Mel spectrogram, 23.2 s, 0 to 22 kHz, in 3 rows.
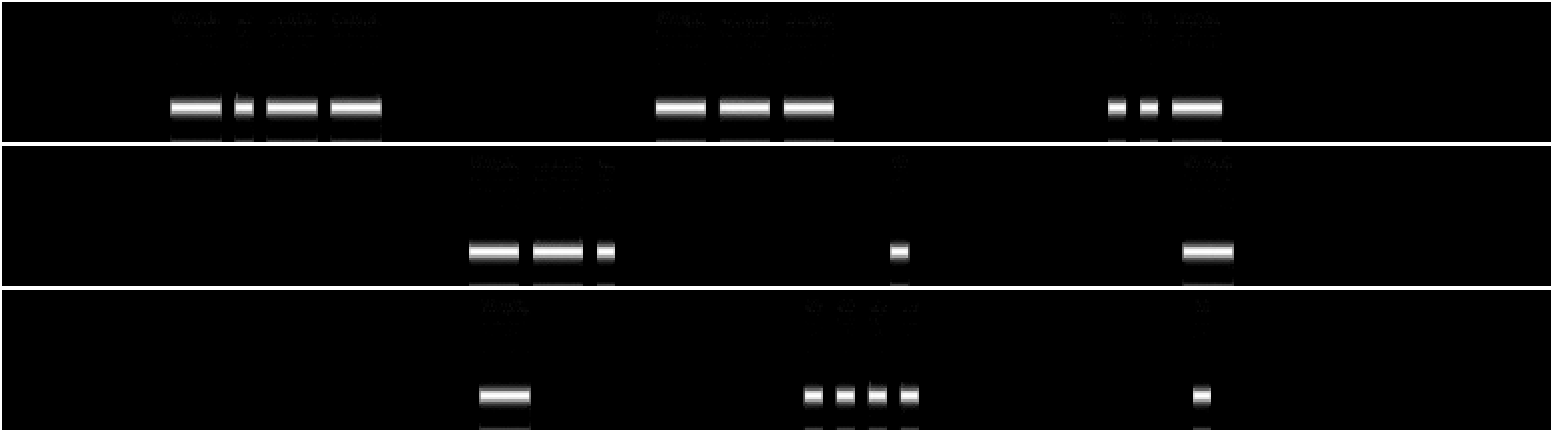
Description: Morse code, heard as a keyed tone, about 15 wpm, spaced as for 5 wpm, 1000 Hz. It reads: YOU GET THE
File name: qotdfiles / 5wpm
